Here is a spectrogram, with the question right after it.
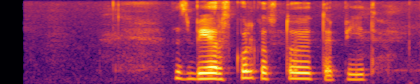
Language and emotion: Russian, sad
